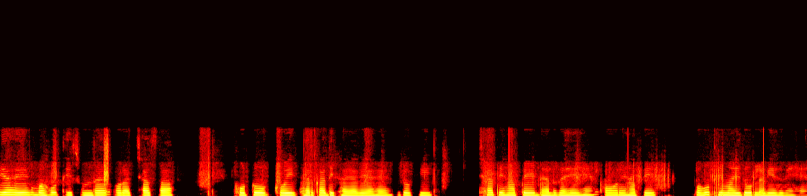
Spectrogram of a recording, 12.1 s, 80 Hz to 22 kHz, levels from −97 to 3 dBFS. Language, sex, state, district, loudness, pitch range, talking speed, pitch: Hindi, female, Uttar Pradesh, Etah, -17 LUFS, 225-240 Hz, 155 wpm, 230 Hz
